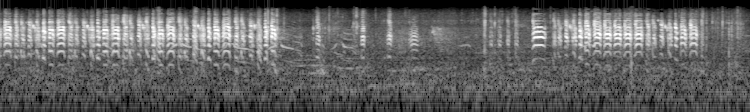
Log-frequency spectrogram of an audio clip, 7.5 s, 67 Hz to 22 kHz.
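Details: Pair of zebra finches with three juveniles, 9 June 2022: quick runs of nasal, chattering notes in two bursts, with a single louder call and scattered clicks between them.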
